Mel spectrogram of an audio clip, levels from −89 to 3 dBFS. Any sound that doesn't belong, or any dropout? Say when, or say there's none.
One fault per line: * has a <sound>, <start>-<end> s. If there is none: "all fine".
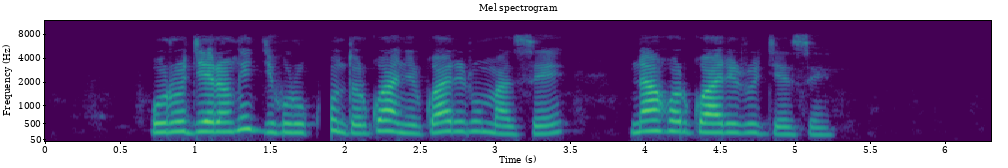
* has a dropout, 1.8-1.9 s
